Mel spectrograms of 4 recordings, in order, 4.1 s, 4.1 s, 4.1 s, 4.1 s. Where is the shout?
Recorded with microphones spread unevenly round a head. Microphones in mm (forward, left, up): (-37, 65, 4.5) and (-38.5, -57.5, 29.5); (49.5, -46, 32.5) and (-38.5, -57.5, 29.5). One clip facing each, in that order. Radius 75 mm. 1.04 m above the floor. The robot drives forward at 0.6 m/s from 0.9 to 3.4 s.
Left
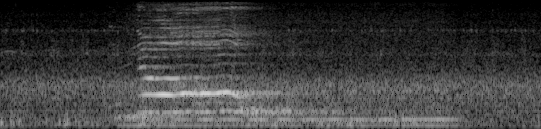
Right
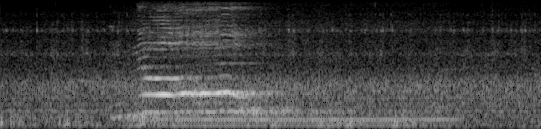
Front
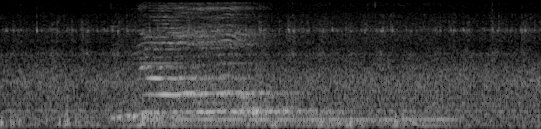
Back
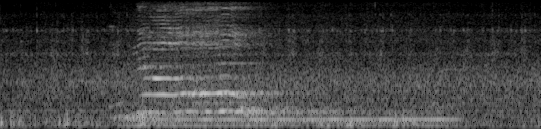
165° left, 6 m.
